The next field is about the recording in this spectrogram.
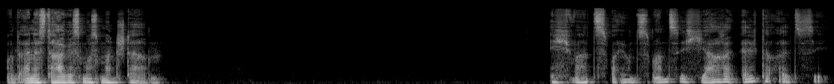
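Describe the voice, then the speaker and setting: A man's voice: deep voice, unhurried, creaky, darkish tone, breathy edge, full character voice. A man playing an aging, bitter, melancholy celebrated pianist in a radio play, speaking in a formal, brooding, theatrical way. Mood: grieving, melancholy.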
